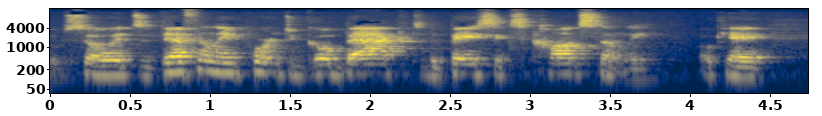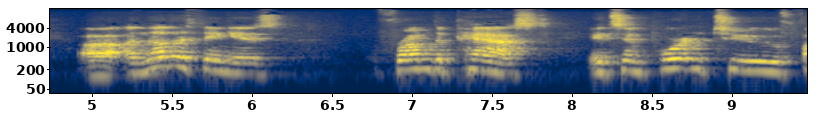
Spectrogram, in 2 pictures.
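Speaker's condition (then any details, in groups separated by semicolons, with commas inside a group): No condition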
